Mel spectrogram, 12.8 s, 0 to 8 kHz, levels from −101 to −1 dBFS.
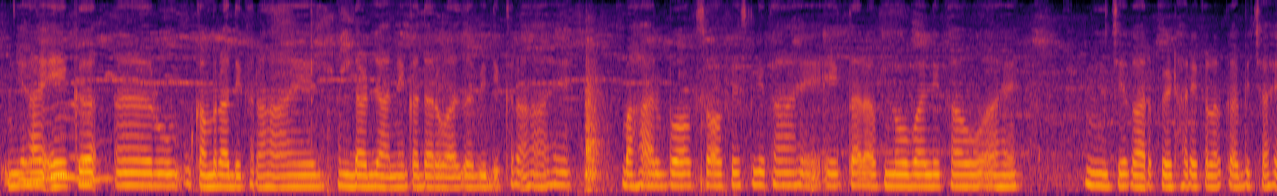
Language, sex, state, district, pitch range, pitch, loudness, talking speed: Hindi, female, Chhattisgarh, Bastar, 170-185 Hz, 175 Hz, -29 LUFS, 155 wpm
